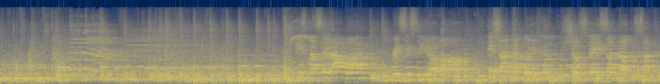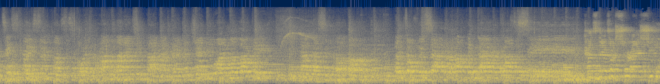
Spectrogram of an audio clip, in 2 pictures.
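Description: Show choir singing, many voices together over instrumental accompaniment with recurring percussive hits; the massed voices grow fuller about six seconds in.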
